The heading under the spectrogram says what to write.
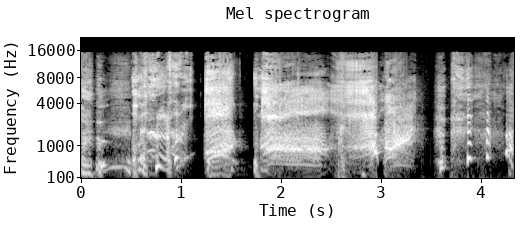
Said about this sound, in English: Don't you ever fucking cough while I'm talking.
